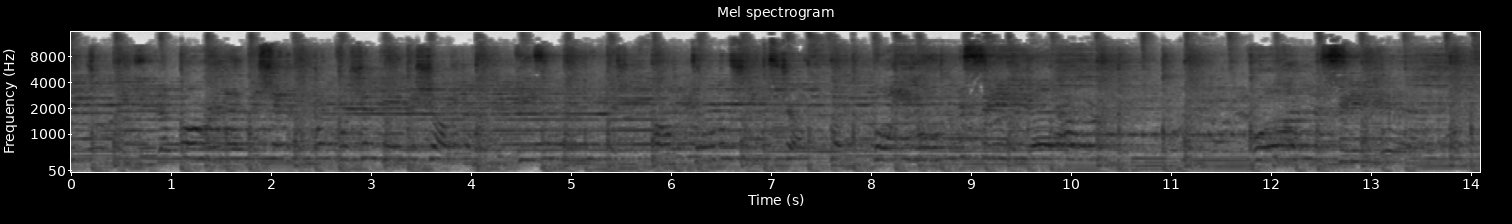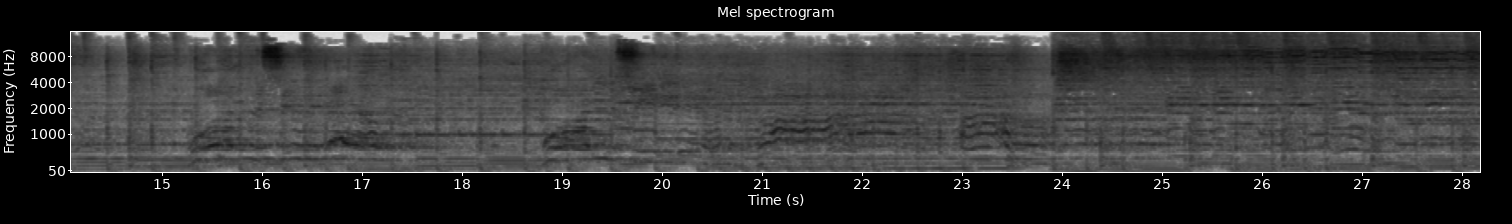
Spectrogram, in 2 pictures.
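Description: Live rock band playing: a lead vocalist sings over electric guitars, bass and a drum kit. About 24 seconds in the singing gives way to the band alone, fuller and brighter in the cymbals.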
